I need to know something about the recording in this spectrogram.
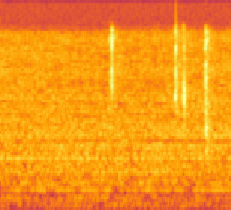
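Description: Near silence with room hiss, broken by a few faint short clicks: one about a second in and two close together near the end.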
